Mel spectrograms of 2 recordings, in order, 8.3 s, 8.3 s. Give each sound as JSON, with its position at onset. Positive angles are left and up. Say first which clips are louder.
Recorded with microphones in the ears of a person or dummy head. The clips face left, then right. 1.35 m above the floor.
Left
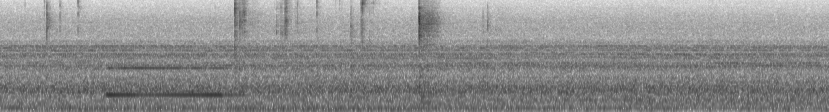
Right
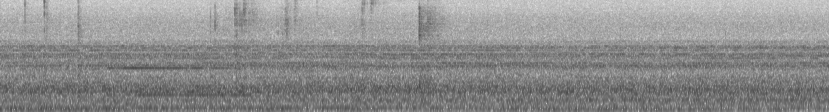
{"t": 1.0, "sound": "a flute", "louder": "left 5 dB", "side_deg": 55, "distance_m": 7.0}
{"t": 2.3, "sound": "a crack", "louder": "even", "side_deg": 55, "distance_m": 2.5}
{"t": 4.2, "sound": "a snare drum", "louder": "left 1 dB", "side_deg": 35, "distance_m": 2.5}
